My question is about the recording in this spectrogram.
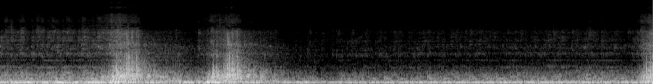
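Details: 1967 Dodge Coronet 440 big-block Mopar V8, revived after 20 years dead, on open headers before Flowmaster exhaust is fitted: loud, raw, deep unmuffled rumble with sharp rev surges and crackle.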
